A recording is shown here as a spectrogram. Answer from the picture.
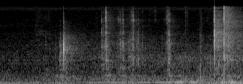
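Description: Plastic back cover of a Xiaomi Mi-One S smartphone being pressed onto the phone, its clips snapping into place: one click about half a second in, then a quick irregular run of light clicks in the second half.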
